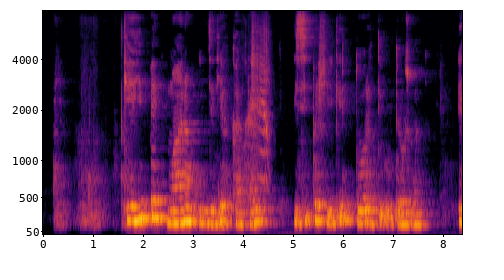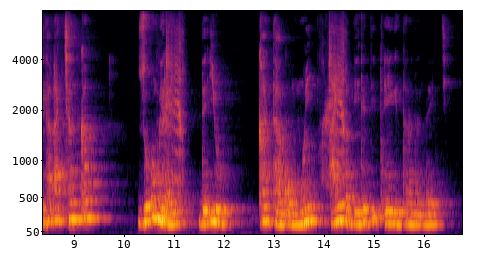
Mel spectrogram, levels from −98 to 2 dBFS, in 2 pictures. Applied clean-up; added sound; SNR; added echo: none; Meow; 19 dB; reverberation time 0.8 s.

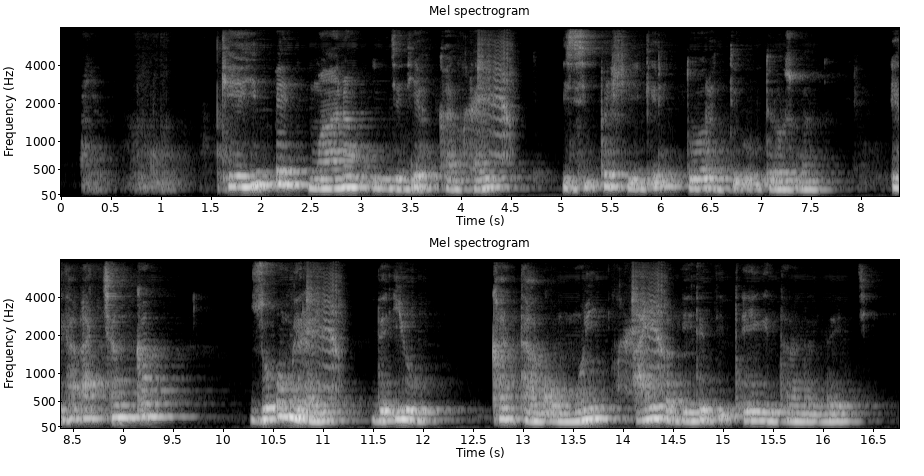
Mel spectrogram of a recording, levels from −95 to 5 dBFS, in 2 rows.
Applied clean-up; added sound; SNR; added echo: neural separator model SepFormer DNS4.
